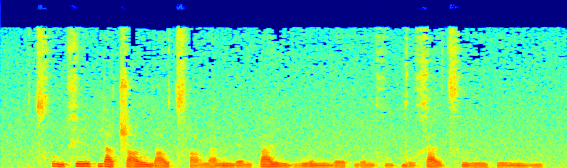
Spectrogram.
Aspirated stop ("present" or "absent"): present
